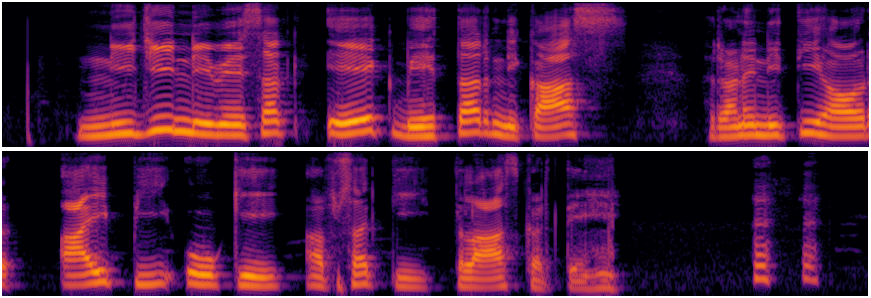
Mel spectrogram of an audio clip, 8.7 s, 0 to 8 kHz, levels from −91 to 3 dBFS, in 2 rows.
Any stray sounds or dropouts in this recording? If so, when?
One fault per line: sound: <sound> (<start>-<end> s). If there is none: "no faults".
sound: laugh (8.1-8.4 s)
